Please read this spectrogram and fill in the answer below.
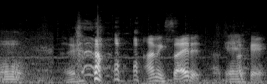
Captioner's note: chuckles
